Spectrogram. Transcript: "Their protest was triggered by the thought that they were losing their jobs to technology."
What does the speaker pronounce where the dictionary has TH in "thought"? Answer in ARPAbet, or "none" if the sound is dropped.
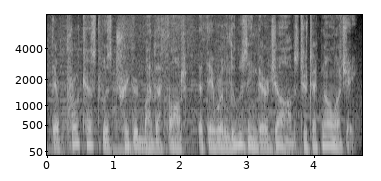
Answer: TH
